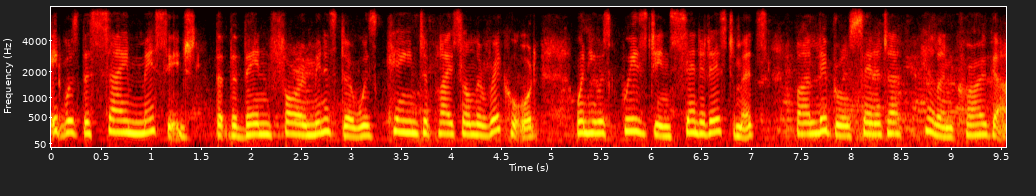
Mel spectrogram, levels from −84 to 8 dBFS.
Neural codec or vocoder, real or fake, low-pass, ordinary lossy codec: none; real; 7.2 kHz; Opus, 16 kbps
